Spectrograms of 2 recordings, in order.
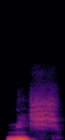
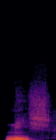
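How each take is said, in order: First: The vowel is long, like 'ee'. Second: The same.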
